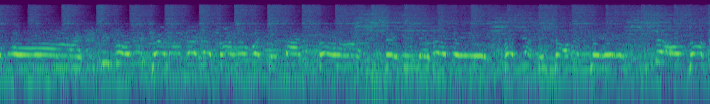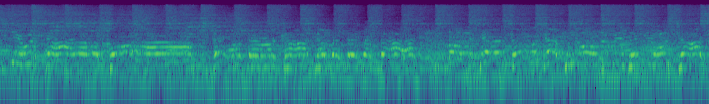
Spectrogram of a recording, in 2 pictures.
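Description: Punk rock band playing live with distorted electric guitars, bass and drums. A woman sings at the start, and the cymbal hits drop out for a few seconds mid-way before coming back.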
